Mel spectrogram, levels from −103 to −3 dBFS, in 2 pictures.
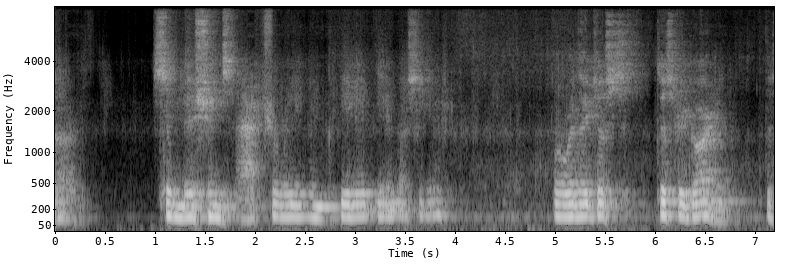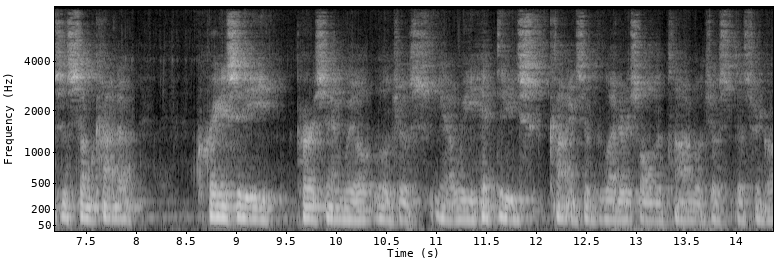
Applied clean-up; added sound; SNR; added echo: neural separator model SepFormer DNS4.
